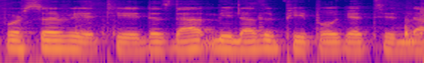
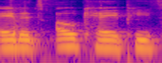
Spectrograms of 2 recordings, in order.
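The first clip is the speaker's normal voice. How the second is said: plain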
